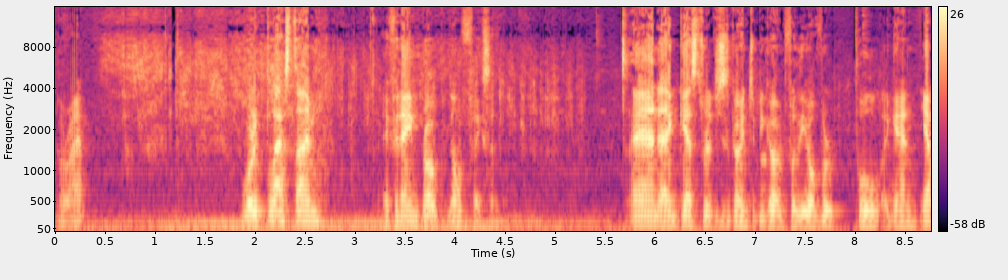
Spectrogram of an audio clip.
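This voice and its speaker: A man of medium pitch with a non-native accent, ordinary pitch variation and long, frequent pauses, over music in the background. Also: moderate pace. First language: not English. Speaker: esports caster. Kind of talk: live commentary.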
